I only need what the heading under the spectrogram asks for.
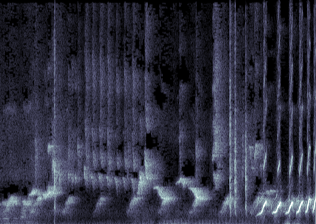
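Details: White-rumped shama song used as a lure to make a bird answer and sing: varied whistled phrases and harsh notes, ending in a fast series of rising upslurred whistles repeated about every quarter second.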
